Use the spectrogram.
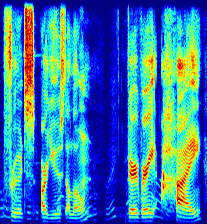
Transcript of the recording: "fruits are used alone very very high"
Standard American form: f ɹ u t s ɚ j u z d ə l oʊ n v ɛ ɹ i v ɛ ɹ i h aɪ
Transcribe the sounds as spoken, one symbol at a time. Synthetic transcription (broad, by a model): f ɹ u t s ɚ j u z d ə l oʊ n v ɛ ɹ i v ɛ ɹ i h aɪ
